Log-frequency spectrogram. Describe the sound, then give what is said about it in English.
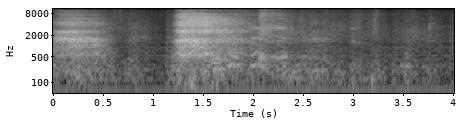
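Breathing, with a couple of airy, hissing breaths, one near the start and a louder one shortly after, fading into softer breath noise, with no talking. “Take a breath.”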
